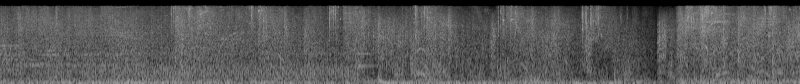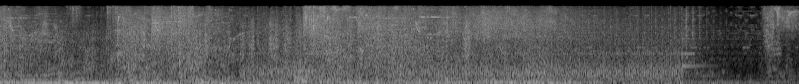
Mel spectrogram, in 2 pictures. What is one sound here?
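Game spell effects burst and crackle in a busy fight.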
